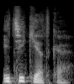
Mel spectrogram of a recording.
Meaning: label, tag, tally
- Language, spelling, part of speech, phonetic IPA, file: Russian, этикетка, noun, [ɪtʲɪˈkʲetkə], Ru-этикетка.ogg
